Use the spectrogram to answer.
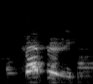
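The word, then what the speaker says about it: February: फरवरी, फरवरी नहीं, फेब्रुअरी।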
